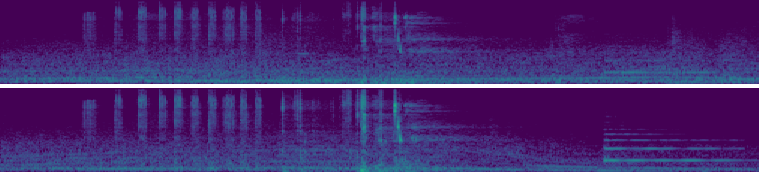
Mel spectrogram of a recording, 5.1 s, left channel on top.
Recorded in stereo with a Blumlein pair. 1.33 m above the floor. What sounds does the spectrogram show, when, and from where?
0.5 s a squeak: 15° right, 0.6 m
1.9 s a crack: 55° right, 1.1 m
4.0 s a piano: 45° right, 0.9 m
